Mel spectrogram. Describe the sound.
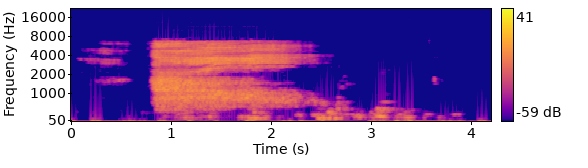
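A deep exhaling breath: one long, breathy rush of air starts abruptly and fades away over about a second, followed by faint low clicks and mouth sounds.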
